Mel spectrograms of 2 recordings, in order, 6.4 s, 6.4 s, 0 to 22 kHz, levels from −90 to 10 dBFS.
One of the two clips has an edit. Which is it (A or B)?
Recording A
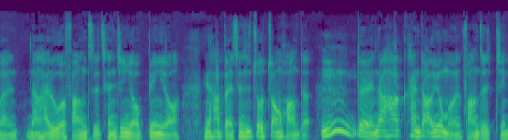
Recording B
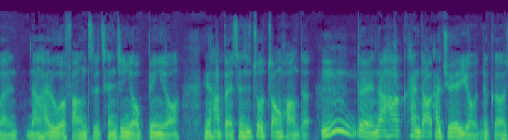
B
